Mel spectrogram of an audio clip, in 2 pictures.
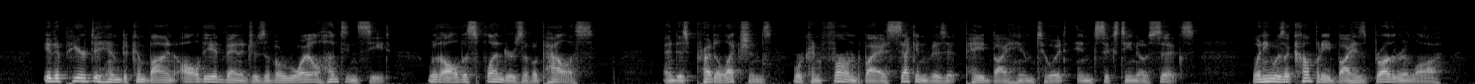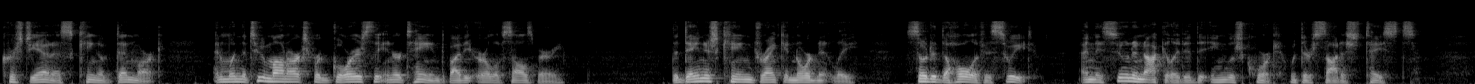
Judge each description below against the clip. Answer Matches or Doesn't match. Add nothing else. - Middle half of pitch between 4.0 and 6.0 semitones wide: Matches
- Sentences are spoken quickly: Doesn't match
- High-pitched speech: Doesn't match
